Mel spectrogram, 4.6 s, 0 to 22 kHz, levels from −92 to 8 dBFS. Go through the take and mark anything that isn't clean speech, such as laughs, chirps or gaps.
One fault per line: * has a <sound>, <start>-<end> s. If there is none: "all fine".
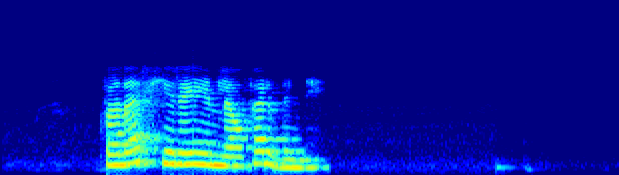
all fine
